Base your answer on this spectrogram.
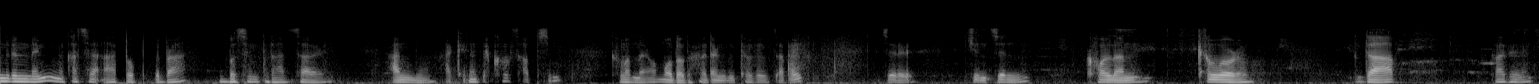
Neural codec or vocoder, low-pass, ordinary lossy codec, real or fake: codec, 16 kHz, 0.5 kbps, X-Codec, HuBERT features, trained on balanced general audio; 5.4 kHz; none; fake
